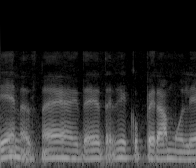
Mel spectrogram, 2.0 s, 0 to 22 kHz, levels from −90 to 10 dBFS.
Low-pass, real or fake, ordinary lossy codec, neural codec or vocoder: 7.2 kHz; real; MP3, 48 kbps; none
